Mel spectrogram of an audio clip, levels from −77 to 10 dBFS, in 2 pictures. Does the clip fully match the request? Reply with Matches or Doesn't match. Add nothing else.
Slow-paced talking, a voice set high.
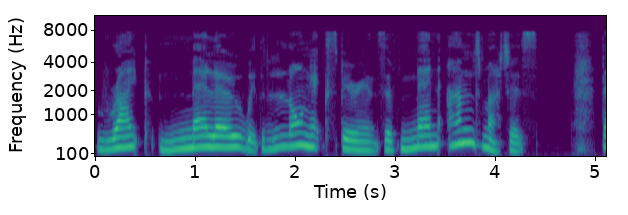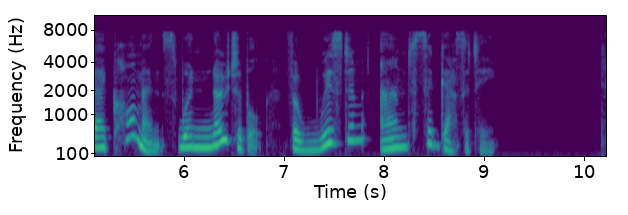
Matches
